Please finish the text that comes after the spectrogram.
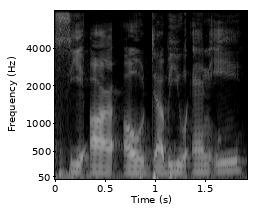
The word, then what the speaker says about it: Crowne: It's a Crown Sports Bar and Grill, excuse me, and it's spelled CROWNE as in Crown.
